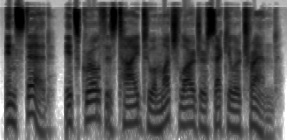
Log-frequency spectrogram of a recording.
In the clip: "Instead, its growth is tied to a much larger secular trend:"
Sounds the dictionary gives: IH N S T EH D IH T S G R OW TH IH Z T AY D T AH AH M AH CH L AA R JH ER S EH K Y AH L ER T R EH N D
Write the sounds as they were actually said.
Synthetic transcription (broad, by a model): IH N S T EH D IH T S G R OW TH IH Z T AY D T AH AH M AH CH L AA R JH ER S EH K Y L ER T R EH N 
